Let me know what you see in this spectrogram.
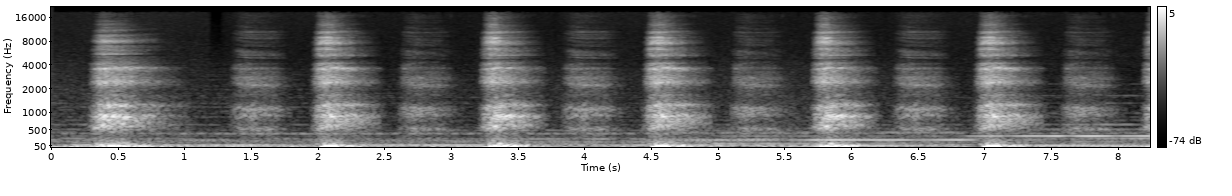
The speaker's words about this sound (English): Power breathing. Belly, chest, out. Double speed.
